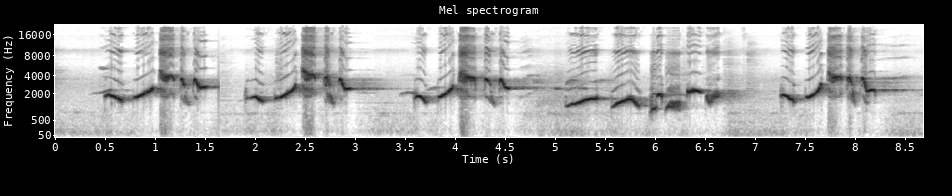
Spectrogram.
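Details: White-rumped shama (murai batu) in full song, played to provoke and rouse other shamas; five separate loud phrases about every one and a half seconds, each a rising slurred whistle ending in sharp high flourishes, with short silences between.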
